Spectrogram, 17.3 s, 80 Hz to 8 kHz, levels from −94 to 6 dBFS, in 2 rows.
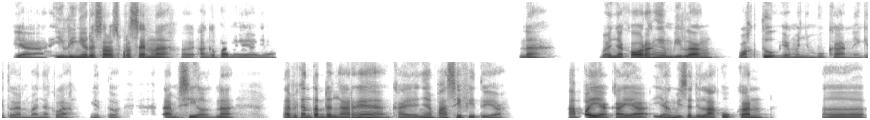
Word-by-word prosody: Iya, 120 - -1 0.3
healing-nya 135 +2 +1
udah 140 - +1
100% 135 +1 +2
lah, 130 -3 +2 0.2
eee, 120 - -7
anggepannya 120 0 -3
ya 105 - -7
ya? 95 - -12 2.5
Nah, 125 -6 -3 0.5
banyak 135 +1 +1
orang 175 +4 +7
yang 155 -6 +2
bilang 160 +6 +3 0.2
waktu 140 +1 -1
yang 120 - -5
menyembuhkan 115 0 -6
ya - - -11
gitu 115 +1 -9
kan 115 0 -6
banyak 110 0 -8
lah 110 -3 -6 0.2
gitu, 105 0 -12 0.4
times 120 -2 -2
heal. 115 -3 0
Nah 135 -3 +1 0.5
tapi 135 +3 +1
kan 225 +1 +3
terdengarnya 150 +3 +3
kayaknya 120 +8 -2
pasif 150 +8 0
itu 125 -2 -3
ya, 105 -1 -8 0.6
apa 175 0 +5
ya, 135 -5 +7
kayak 125 -1 +1
yang 165 -3 -1
bisa 135 -1 -1
dilakukan, 130 +6 +2 0.6
eee, 130 -1 -2
130 Hz, 140 wpm, -25 LUFS, 120-145 Hz, 2.5 s, orang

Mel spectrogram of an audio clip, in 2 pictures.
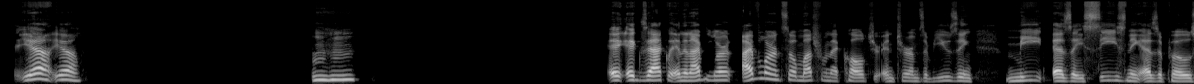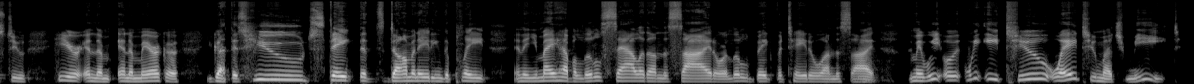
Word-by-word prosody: Yeah, 230 +3 +5
yeah. 215 -4 +2 2.3
Mhm. 215 +2 +1 2.5
E 190 0 +5
exactly, 195 0 +5
and - - +1
then 175 - +2
I've 195 +5 +4
lear 200 -1 -1
I've 250 - +5
learned 250 -6 0
so 205 -2 -3
much 185 +1 -2
from 185 - -14
that 155 -2 -6
culture 155 0 -3
in 150 - -8
terms 155 -2 -7
of 145 -2 -11
using 165 -2 -6 0.3
meat 175 +3 -5
as 160 -1 +5
a 145 - -1
seasoning 175 +1 -4
as 145 +1 +1
opposed 150 -1 -1
to 150 -3 -4 0.3
here 185 -3 +1
in 155 -1 -1
Am 135 -1 +1
in 155 -1 0
America, 150 0 +3 0.3
you - - -16
got - - +4
this 430 - 0
huge 215 -4 +2
steak 190 -3 +4
that's 135 -6 -3
dominating 165 0 +2
the 145 - -2
plate, 155 -4 -2 0.2
and 150 - -6
then 150 - -1
you 150 - -3
may 170 +1 +4
have 165 -3 +1
a - - -1
little 155 +5 -1
salad 160 -2 +1
on 145 -1 -1
the 135 - -6
side 135 -1 +2
or 125 -1 -1
a 125 - -4
little 155 +1 -3
baked 145 +2 -4
potato 140 -1 -4
on 130 -1 -2
the 125 - -6
side. 125 -1 -1 0.3
I - - -7
mean, 170 0 0
we 220 +6 -1
w 195 0 -2
we 265 +8 -6
eat 240 -2 -2
too 245 +5 -1
way 180 +9 +3
too 180 -9 -7
much 135 - -3
meat. 255 +1 -7
170 Hz, 180 wpm, -23 LUFS, 150-200 Hz, 2.5 s, Yeah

